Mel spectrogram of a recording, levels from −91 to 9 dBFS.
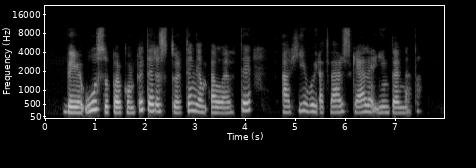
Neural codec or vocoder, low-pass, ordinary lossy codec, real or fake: codec, 44.1 kHz, 2.6 kbps, SNAC; 9.9 kHz; AAC, 48 kbps; fake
